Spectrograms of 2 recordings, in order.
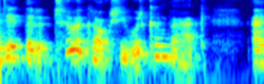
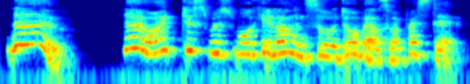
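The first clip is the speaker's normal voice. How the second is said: high-pitched mock American woman; light American accent, explaining higher; imitated American accent; 6 semitones higher than usual. Caller explaining the doorbell, imitated American accent. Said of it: "again, in an American accent".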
